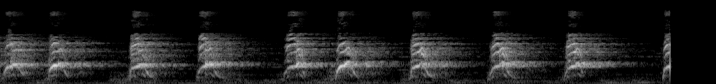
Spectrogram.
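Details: Sausage dog puppy in playful mood gives nine loud, clipped barks at uneven intervals, some closer together, ending in one short final yap.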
